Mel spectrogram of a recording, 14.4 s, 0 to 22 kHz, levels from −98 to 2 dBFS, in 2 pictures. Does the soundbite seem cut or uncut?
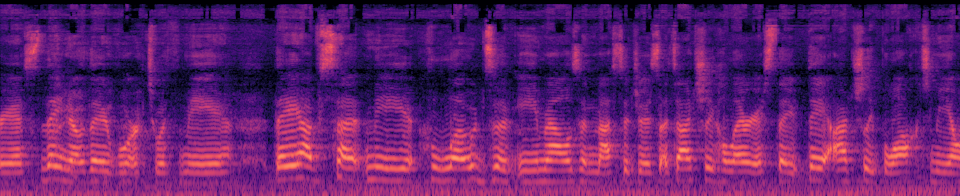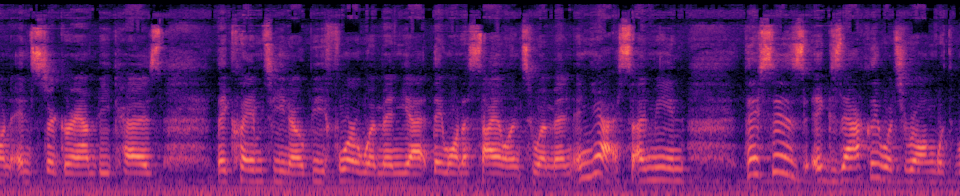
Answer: cut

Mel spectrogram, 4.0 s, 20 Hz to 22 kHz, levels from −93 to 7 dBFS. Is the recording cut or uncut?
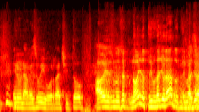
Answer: cut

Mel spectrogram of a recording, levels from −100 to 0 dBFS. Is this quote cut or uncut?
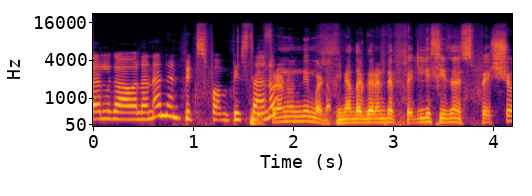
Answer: cut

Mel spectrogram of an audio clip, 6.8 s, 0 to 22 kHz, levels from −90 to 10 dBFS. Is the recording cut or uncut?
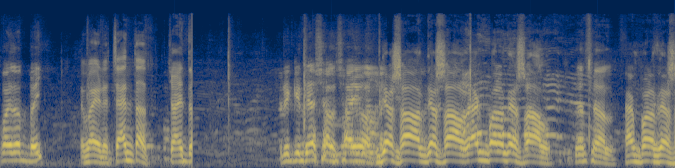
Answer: cut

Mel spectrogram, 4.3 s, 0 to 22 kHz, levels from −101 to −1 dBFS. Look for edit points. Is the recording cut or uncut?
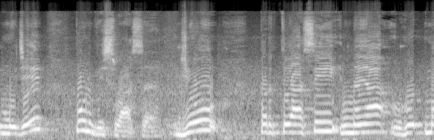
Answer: cut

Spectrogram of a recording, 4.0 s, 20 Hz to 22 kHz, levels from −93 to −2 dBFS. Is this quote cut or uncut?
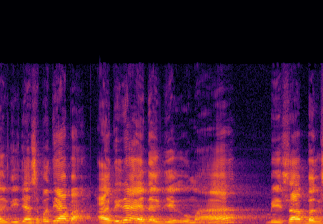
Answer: cut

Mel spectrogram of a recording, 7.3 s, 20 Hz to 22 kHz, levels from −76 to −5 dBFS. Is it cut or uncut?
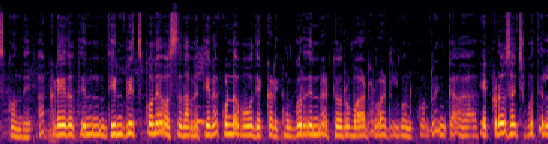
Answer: cut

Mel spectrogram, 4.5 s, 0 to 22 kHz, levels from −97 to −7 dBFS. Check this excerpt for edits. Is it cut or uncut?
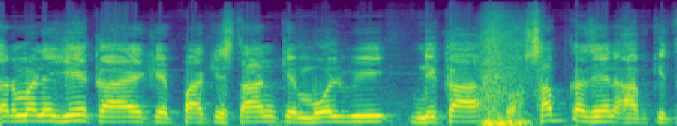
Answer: cut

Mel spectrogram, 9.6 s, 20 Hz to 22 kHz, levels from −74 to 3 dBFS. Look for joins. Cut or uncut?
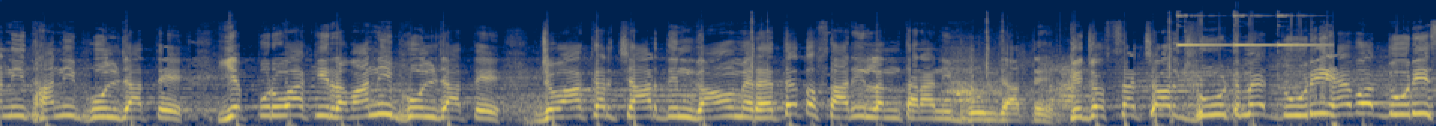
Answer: cut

